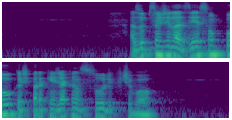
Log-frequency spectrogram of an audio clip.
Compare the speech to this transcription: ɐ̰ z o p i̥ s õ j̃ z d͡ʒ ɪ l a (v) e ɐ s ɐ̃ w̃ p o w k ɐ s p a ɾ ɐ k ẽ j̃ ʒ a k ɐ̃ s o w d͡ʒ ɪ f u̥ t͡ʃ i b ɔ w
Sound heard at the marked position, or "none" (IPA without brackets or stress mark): z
